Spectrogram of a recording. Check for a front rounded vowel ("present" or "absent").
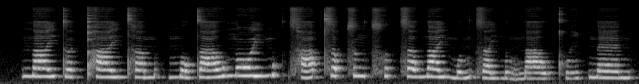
absent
